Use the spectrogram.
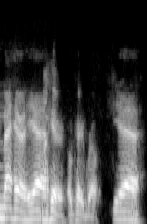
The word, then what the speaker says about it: Maher: Like, Maher, yeah.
